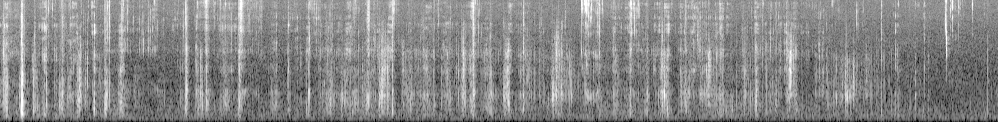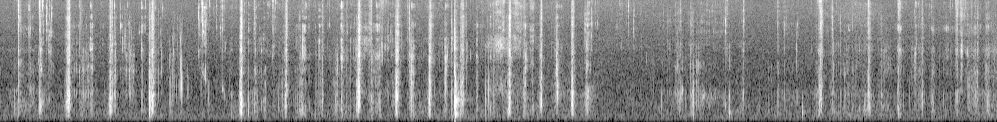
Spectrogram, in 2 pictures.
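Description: Close-miked eating sounds: a person chewing tuna kimchi and rice, a dense, irregular run of sharp wet clicks and crisp bites.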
